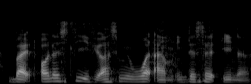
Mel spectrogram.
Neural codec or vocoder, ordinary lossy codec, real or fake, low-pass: codec, 16 kHz, 16 kbps, FunCodec, trained on Chinese and English, 50 frames a second; none; fake; none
